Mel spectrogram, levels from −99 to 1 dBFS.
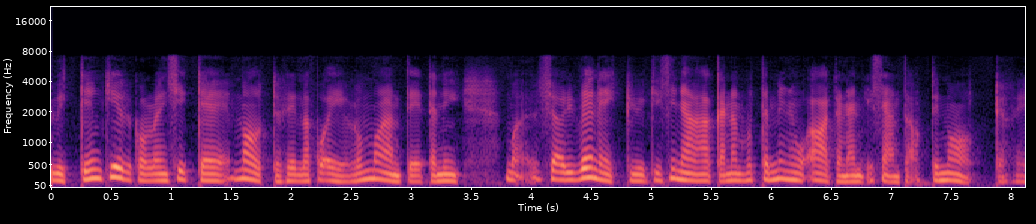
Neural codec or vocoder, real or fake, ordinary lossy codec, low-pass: codec, 16 kHz, 1 kbps, FunCodec, trained on LibriTTS, 50 frames a second; fake; none; 7.2 kHz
